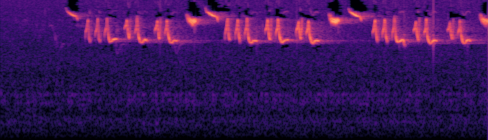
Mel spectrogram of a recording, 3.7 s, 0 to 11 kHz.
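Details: In Tamadaba Natural Park, Gran Canaria, in March 2010, a Tenerife blue tit gives a thin, high note and then a quick, buzzy run of lower notes, repeating about once a second over faint background hiss.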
